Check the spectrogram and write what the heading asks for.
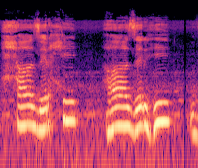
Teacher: حلق کے درمیانی حصے سے نکل رہا ہے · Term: حروف حلقی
